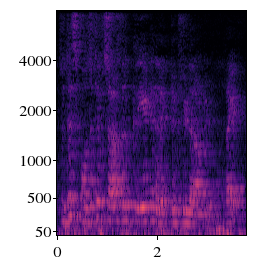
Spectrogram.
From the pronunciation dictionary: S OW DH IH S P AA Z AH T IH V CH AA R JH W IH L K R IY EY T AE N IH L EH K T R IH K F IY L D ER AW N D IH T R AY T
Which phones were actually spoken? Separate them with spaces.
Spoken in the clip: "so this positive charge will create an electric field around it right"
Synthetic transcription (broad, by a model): S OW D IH S P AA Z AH T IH V CH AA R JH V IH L K R IY EY T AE N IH L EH K T IH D F IY L D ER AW N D IH T R AY T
